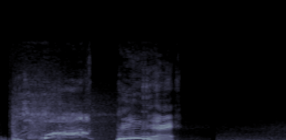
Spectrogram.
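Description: A young man shouts loudly and excitedly.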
